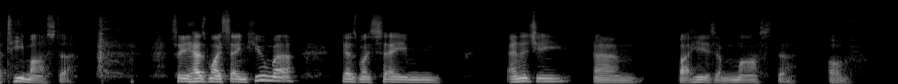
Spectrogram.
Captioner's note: laughs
